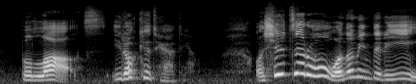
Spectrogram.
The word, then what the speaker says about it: vlogs: 브이로그는 요렇게 쓰는데 이걸 브이로그라고 읽지 않고요. 발음이 vlogs 라고 읽으셔야 됩니다. 자, 우리가 발음을 다시 확인해 보면 I usually watch travel vlogs. vlogs 이렇게 돼야 돼요.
